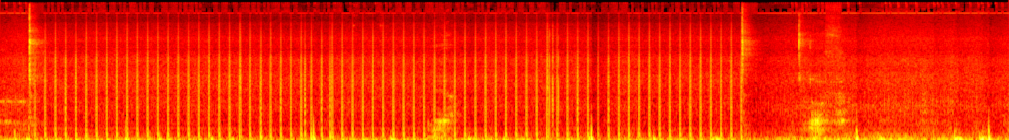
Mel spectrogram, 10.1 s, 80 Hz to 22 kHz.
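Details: Sansui AU-9900 integrated amplifier (1975-77), after Part 4 recap: rapid irregular low popping and crackling through the speaker at any stage, even with tone controls off; shot noise from aging preamp transistors, fixed by recap and replacing 2SA798 with KSA992, 2SC1313/2SC1708 with KSC1845.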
